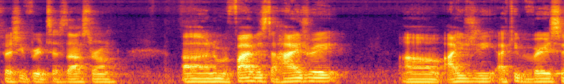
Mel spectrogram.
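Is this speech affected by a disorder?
No.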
